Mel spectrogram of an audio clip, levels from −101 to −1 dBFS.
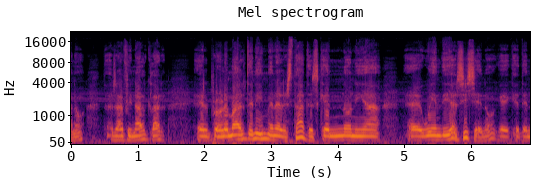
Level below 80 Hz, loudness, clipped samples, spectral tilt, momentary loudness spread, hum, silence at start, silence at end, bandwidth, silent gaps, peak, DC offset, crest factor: -62 dBFS; -35 LUFS; under 0.1%; -5 dB/octave; 10 LU; none; 0 s; 0 s; 18 kHz; none; -26 dBFS; under 0.1%; 10 dB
